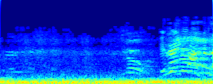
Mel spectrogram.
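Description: Steady, loud low rumble of running machinery, with a woman's voice coming in near the end.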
